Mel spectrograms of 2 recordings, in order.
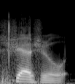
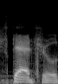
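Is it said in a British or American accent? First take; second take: British; American. First: It is said in a British accent. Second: It is said in an American accent.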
